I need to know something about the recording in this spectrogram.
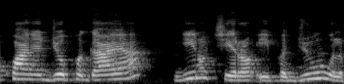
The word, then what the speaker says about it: Pagaya: ieke mi payaya wala pagaya. I think it's an error, it's a spelling error. Omako ke pagaya, not payaya.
